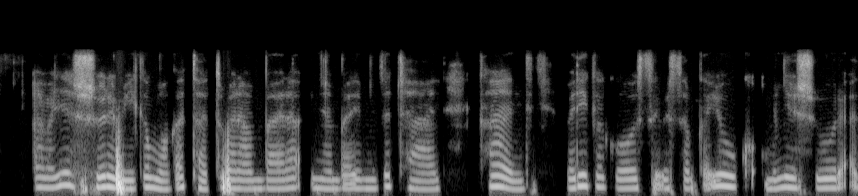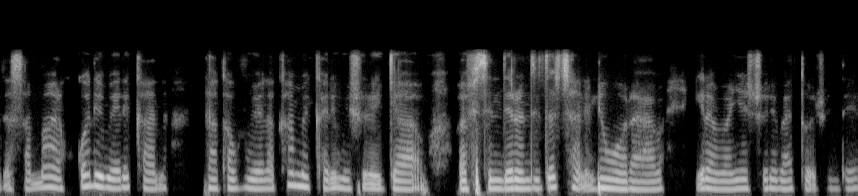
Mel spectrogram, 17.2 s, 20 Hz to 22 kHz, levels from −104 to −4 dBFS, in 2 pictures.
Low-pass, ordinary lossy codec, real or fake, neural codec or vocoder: 7.2 kHz; Opus, 24 kbps; real; none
